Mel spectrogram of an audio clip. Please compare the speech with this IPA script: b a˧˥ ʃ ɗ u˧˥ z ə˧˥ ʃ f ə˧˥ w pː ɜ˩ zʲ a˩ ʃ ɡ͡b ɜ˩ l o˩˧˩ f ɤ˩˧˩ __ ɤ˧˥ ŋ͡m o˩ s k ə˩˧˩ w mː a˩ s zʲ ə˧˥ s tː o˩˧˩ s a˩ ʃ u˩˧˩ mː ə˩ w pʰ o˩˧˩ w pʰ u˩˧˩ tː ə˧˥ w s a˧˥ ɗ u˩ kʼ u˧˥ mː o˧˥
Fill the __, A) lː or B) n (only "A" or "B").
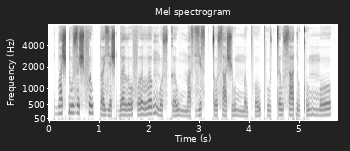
A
